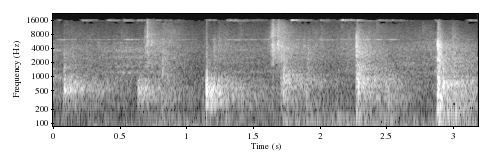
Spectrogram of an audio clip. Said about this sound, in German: So, jetzt sind wir in der VG Bad Neustadt. Das ist der Sitz von unseren sieben Gemeinden. Wir gehen jetzt mal die Treppe hoch.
